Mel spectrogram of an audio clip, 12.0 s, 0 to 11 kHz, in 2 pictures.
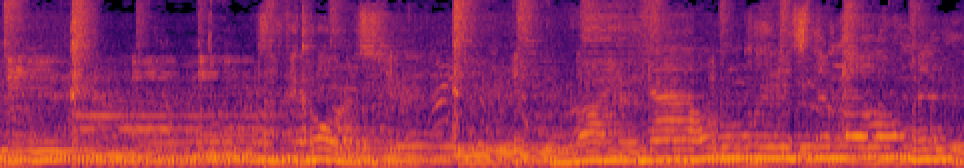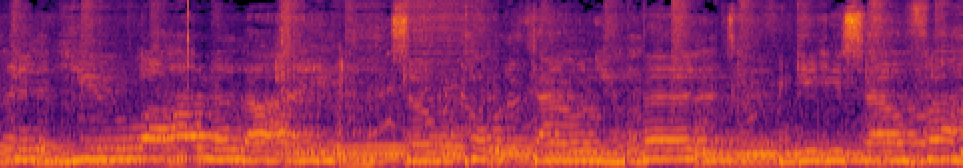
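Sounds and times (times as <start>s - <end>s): guitar strumming chords: 0.0s - 12.0s
live band music: 0.0s - 12.0s.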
